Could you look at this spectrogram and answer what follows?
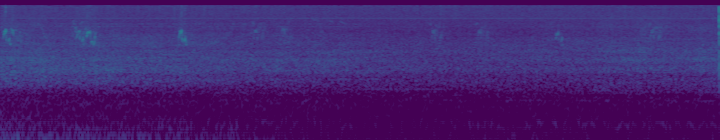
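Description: Jet airliner's engine noise on the runway, a low rumble fading steadily as the aircraft moves away, with birds chirping now and then.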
